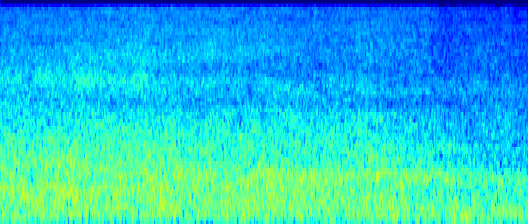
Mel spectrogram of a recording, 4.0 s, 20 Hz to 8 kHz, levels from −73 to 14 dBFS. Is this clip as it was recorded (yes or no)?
yes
